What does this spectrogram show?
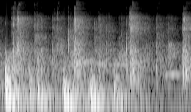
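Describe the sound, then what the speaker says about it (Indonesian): Clapping at the close of an Indonesian seminar on growth mindset: a short, close burst of hand claps and taps, uneven and somewhat thumpy, with faint voices mixed in. "Tepuk tangan buat semuanya."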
